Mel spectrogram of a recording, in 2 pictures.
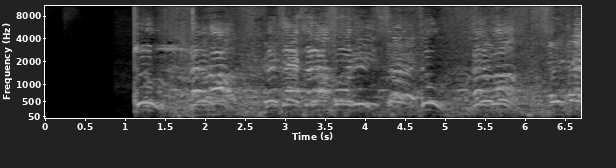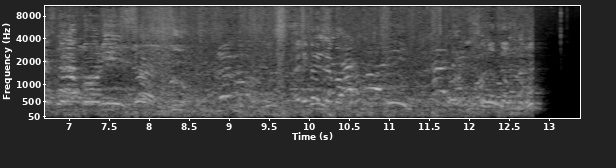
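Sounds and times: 
shouting at a demonstration: 1.1 - 9.0
demonstration crowd chanting a French anti-police slogan in unison: 1.1 - 12.8.

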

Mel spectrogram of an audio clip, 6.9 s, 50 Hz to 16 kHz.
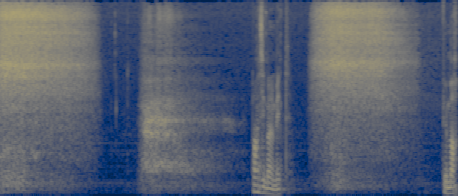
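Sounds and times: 
deep rushing breath in: 0.0 - 3.7, 4.7 - 6.4
speech: 3.8 - 4.9, 6.7 - 6.8.

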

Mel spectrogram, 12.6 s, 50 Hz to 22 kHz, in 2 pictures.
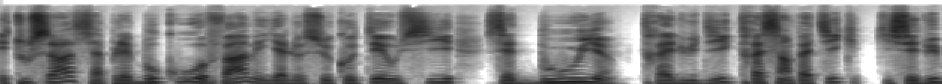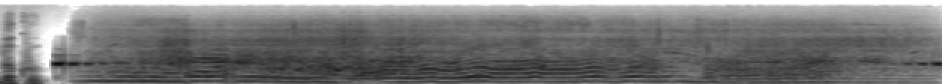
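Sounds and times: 
speech: 0.0 - 7.9
Renault R5 Maxi Turbo rally car engine roaring past at the Tour de Corse: 6.8 - 12.5.

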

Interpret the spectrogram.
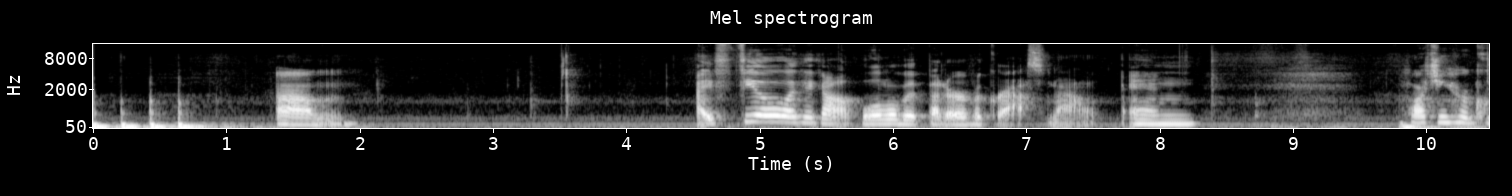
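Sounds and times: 
quick knocks on a wooden surface: 0.0 - 0.9
speech: 1.4 - 2.0, 4.5 - 8.4, 9.8 - 10.4.

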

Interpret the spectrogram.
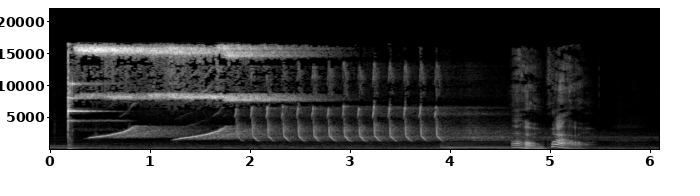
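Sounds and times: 
cardinal birdsong from a tapped ring: 0.2 - 4.1
speech: 4.6 - 5.5.

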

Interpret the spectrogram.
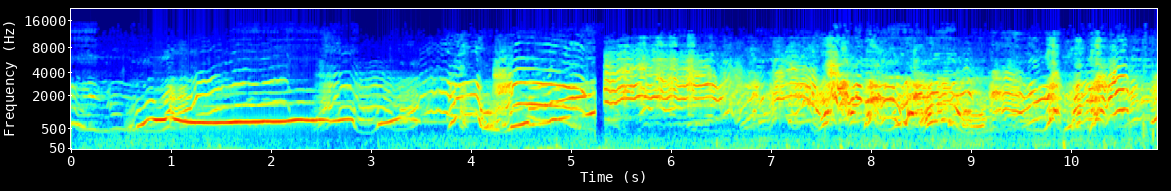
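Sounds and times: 
chorus of coyotes yipping and howling outside at night: 0.0 - 10.8.

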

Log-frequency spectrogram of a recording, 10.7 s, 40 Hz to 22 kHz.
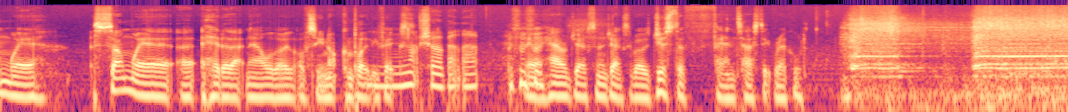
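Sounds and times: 
speech: 0.1 - 8.7
laughter: 5.1 - 5.8
train rumbling on the track: 8.4 - 10.6.

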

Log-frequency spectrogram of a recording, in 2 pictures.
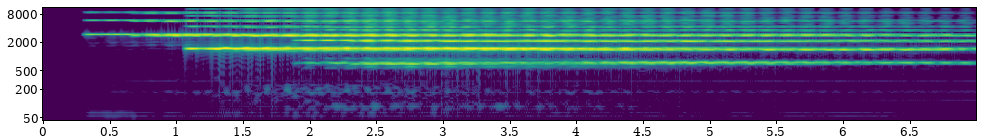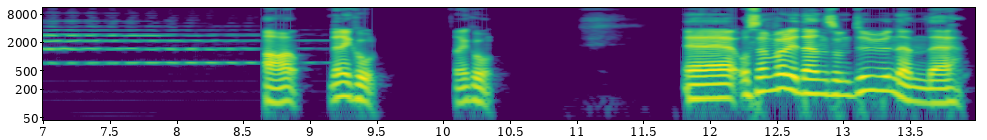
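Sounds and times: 
Yamaha CS-80 analog synthesizer playing a sustained chord: 1.1 - 9.1
speech: 8.7 - 10.4, 11.8 - 13.9.

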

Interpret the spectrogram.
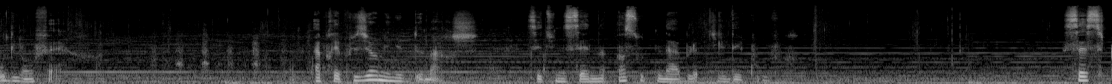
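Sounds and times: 
speech: 0.0 - 0.9, 3.2 - 8.2, 10.7 - 11.1
low rumbling background: 0.0 - 11.1
dogs panting in a forest: 1.3 - 3.6.

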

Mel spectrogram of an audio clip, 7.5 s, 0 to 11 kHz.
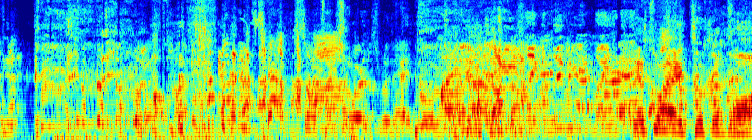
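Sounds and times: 
speech: 0.0 - 0.4, 1.1 - 7.5
laughter: 0.0 - 7.5
man coughing: 0.2 - 2.4.

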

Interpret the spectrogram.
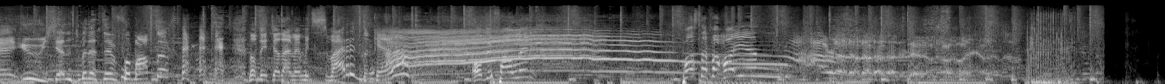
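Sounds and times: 
speech: 0.1 - 5.5, 6.9 - 9.4
laughter: 0.8 - 10.4
loud sputtering fart sound blown with the mouth: 9.6 - 11.1.

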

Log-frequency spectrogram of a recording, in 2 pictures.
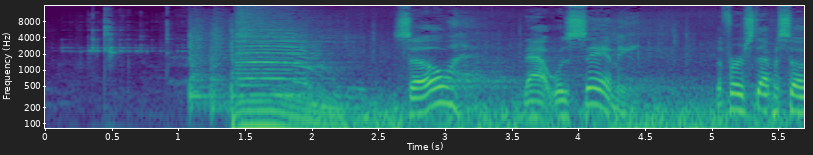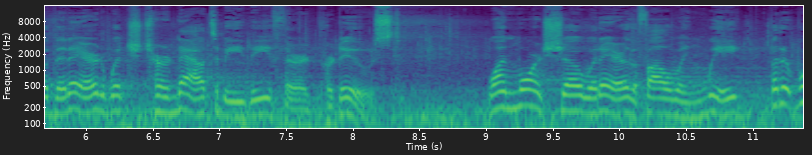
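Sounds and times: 
glasses clinking in a toast: 0.0 - 1.4
speech: 2.6 - 11.3.

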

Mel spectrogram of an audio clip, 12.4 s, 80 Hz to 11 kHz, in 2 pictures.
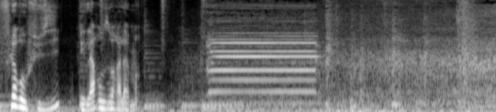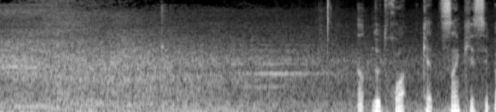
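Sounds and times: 
speech: 0.1 - 2.7, 10.6 - 12.3
metro train rumbling along the track: 2.1 - 12.3
bright two-tone metro train horn or whistle: 2.5 - 4.4, 9.1 - 10.2.

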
